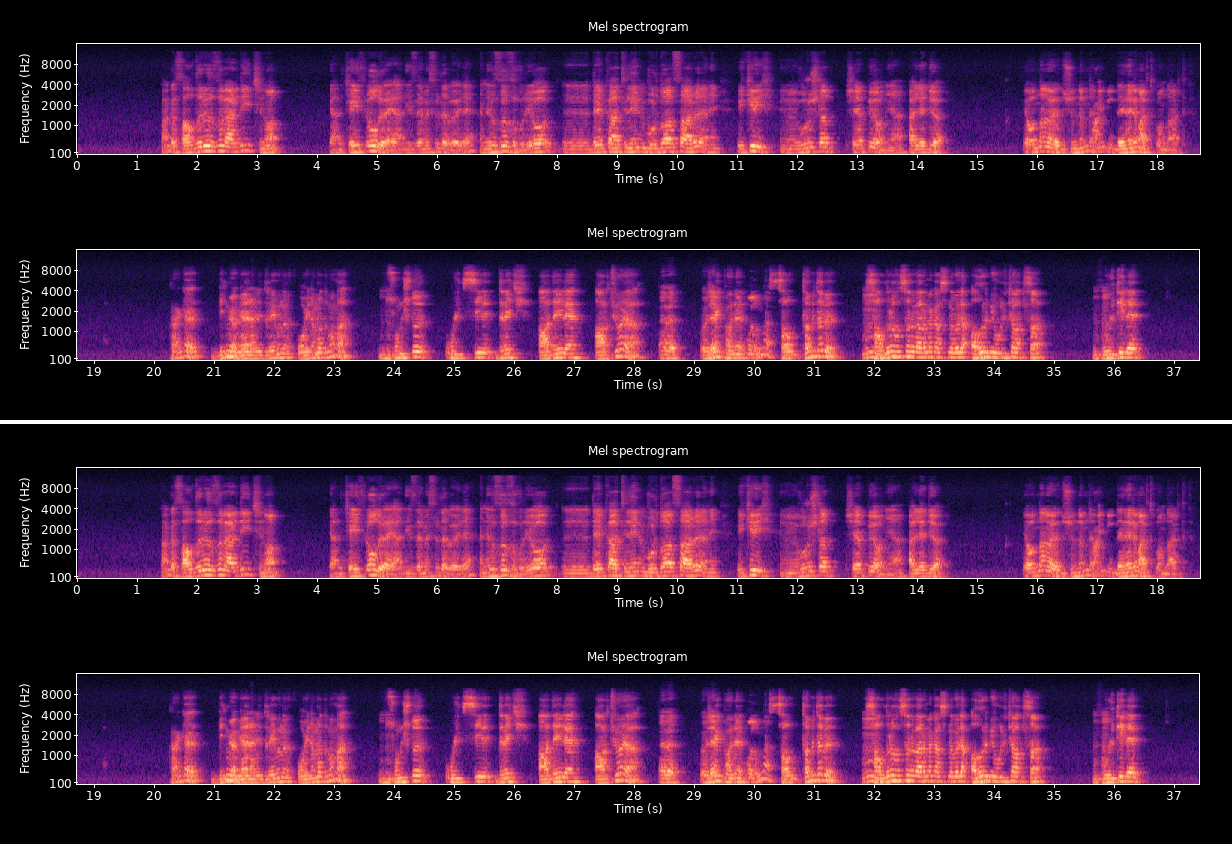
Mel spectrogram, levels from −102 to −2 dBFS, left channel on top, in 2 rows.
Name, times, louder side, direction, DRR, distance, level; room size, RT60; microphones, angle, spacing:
voice 1, 1.4-3.3 4.2-10.6 11.0-12.6 12.8-14.4 15.8-18.3 23.7-24.0 28.4-28.7 29.1-30.3 31.8-32.1 35.6-35.9, equal, 75° right, -4 dB, 0.9 m, -21 dB
voice 2, 20.3-23.2 23.9-24.5 24.9-27.1 27.3-28.1 29.2-29.8 30.3-31.3 31.9-34.8 35.8-36.4, equal, 25° right, 1 dB, 0.7 m, -19 dB
2.1 x 2.0 x 3.0 m, 0.32 s
head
